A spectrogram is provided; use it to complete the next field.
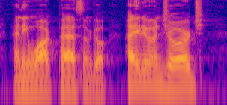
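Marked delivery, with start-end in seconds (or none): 1.2-2.0 put-on cheeky, smart-aleck wise-guy tone. Retelling greeting a passing stranger as a kid: imitating own smart-ass greeting. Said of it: "Being a smart-ass".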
